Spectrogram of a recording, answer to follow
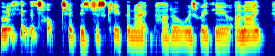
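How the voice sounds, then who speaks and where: A woman speaks with an English Midlands accent and a bright, sharp tone. The sound is dry and close, with no echo. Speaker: resin crafter and online seller. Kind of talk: live stream chat. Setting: home webcam live stream. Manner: animated.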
